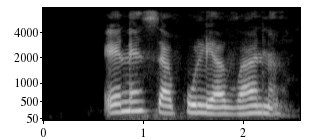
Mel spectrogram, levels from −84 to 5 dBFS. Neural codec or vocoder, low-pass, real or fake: codec, 16 kHz, 4 kbps, X-Codec, HuBERT features, trained on LibriSpeech; 7.2 kHz; fake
